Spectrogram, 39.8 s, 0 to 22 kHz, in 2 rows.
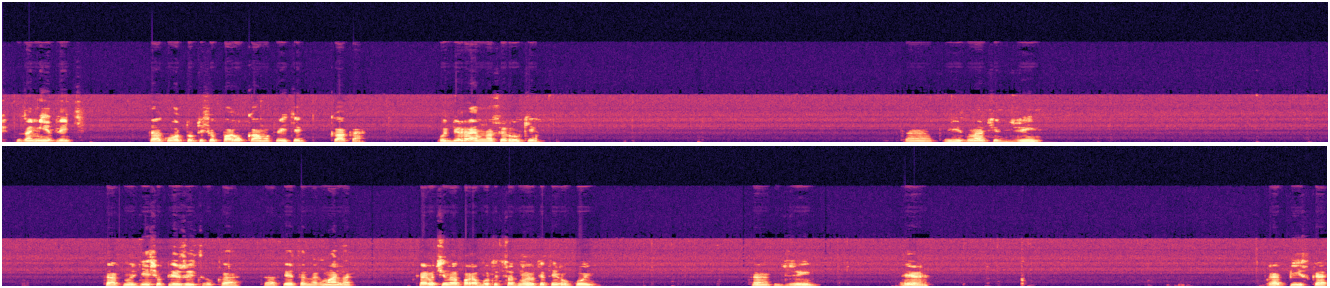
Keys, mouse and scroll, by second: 0.2 click, 0.7 middle click, 4.7 middle click, 6.9 drag, 10.7-14.4 middle drag, 15.1 g, 19.1 click, 20.4-22.1 middle drag, 23.3 click, 27.3 click, 29.7 click, 30.2 middle click, 31.9 g, 33.4 r, 35.6-37.2 middle drag, 38.8 i.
